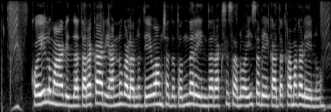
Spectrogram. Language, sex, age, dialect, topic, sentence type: Kannada, female, 18-24, Coastal/Dakshin, agriculture, question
